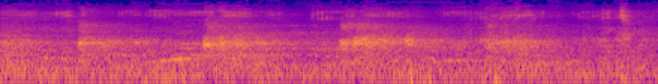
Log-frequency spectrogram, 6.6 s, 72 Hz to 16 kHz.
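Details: Boom, a Staffordshire Bull Terrier, playing tug with his 12-week-old daughter Zoom; short harmonic barks burst out roughly every second and a half over steady rustling noise.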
